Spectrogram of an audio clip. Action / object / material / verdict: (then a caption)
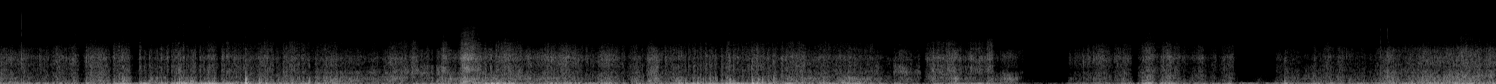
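scrape / foam microphone windscreen / foam / none. Fingertips scratch and rub the tops of two black, soft porous foam windscreens fitted on binaural microphones. The result is a dense, low, muffled rustling and rumbling, with quick scratchy strokes and little high-end content. The sound drops out briefly around 10.5 and 12.6 seconds before resuming.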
